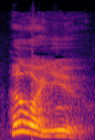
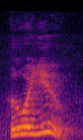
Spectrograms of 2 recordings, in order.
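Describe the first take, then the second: First: It is asked in a hostile tone. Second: It is asked in a neutral tone.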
